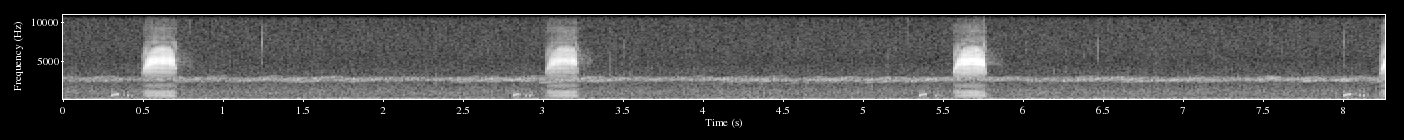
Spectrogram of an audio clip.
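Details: American woodcock (Scolopax minor), also called timberdoodle, giving short nasal buzzy peents about every 2.5 seconds over a steady high insect or frog drone; Young Conservation Area, northern Missouri Ozarks, March 28, 2015.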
